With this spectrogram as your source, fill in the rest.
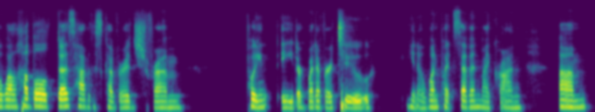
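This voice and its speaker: Woman scientist on a video call going through slides, lowish gravelly voice, lots of ums. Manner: hesitant, many fillers and restarts. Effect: heard over a video call. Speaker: scientist presenting a working-group overview. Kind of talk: slide presentation.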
